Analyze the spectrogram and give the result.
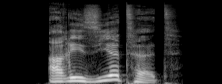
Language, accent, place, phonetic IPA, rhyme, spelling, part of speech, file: German, Germany, Berlin, [aʁiˈziːɐ̯tət], -iːɐ̯tət, arisiertet, verb, De-arisiertet.ogg
- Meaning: inflection of arisieren: 1. second-person plural preterite 2. second-person plural subjunctive II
